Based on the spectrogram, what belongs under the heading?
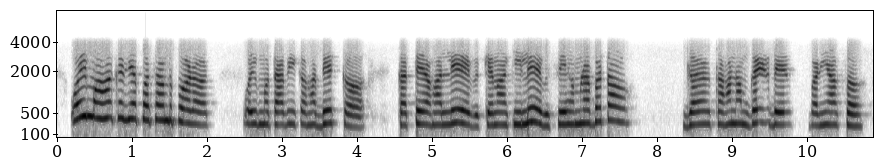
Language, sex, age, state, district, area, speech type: Maithili, female, 30-45, Bihar, Madhubani, rural, conversation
